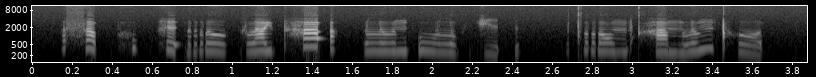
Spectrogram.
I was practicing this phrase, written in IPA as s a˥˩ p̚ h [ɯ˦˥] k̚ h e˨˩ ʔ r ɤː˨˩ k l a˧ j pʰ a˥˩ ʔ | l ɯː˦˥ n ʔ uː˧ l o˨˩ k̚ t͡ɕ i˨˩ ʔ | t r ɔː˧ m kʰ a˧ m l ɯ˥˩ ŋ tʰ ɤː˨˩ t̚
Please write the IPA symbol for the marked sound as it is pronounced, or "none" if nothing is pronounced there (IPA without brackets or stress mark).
u˦˥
